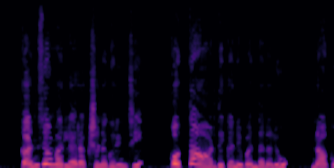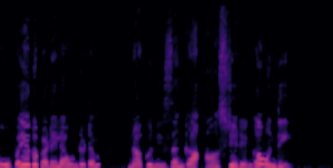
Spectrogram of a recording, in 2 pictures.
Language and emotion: Telugu, surprised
